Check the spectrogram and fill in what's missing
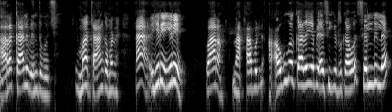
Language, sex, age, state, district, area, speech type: Tamil, female, 60+, Tamil Nadu, Thoothukudi, rural, spontaneous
